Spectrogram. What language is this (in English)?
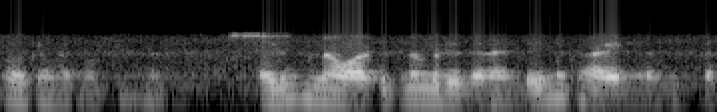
Telugu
